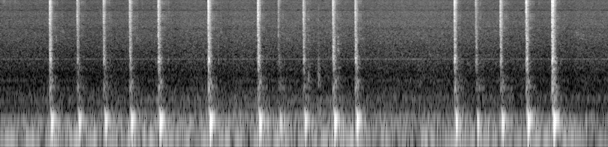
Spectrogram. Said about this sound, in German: Ich habe alle meine Entchen geklopft und wahrscheinlich kennt jeder von, also kennst du das, wenn du das jetzt hörst?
